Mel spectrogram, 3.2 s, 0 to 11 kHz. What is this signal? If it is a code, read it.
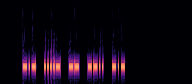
Morse code, heard as a keyed tone, about 51 wpm, spaced as for 36 wpm, 700 Hz. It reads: K4MZK
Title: USA Call Signs - 5 Characters - 2x Character Spacing - 50wpm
